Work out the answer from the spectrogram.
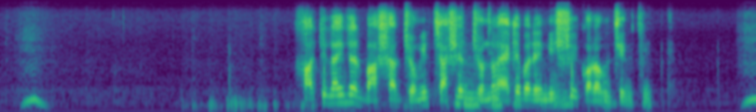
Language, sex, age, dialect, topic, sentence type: Bengali, male, 18-24, Western, agriculture, statement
